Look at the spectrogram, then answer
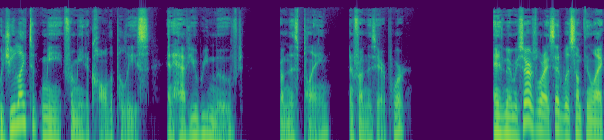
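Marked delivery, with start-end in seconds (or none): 0.0-6.1 soft-spoken, quiet, hushed, close to the mic. Retelling what a man said while in the speaker's face, quiet voice. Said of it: "in a quiet voice says".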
